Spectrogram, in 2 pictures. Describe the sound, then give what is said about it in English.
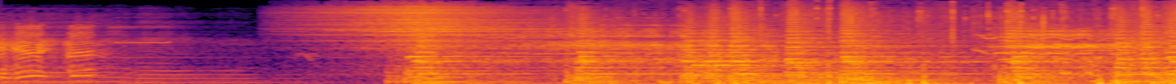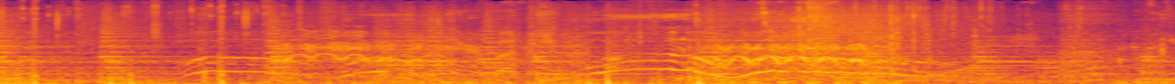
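After a brief quiet moment, hooves start clip-clopping loudly, and a horse named Bucky lets out several high, wavering whinnies over the steady hoofbeats. “Such a good horse, Bucky.”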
